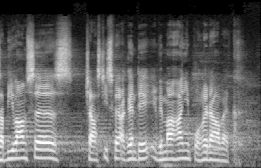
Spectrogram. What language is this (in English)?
Czech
